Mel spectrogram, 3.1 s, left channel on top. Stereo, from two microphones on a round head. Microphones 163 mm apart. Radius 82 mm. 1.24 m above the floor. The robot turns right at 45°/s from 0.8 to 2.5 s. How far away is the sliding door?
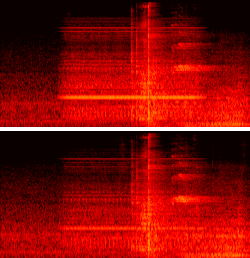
About 0.7 m.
